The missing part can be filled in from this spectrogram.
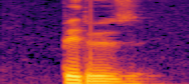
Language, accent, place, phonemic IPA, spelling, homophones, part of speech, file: French, France, Lyon, /pe.tøz/, péteuse, péteuses, adjective / noun, LL-Q150 (fra)-péteuse.wav
- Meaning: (adjective) feminine singular of péteux; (noun) female equivalent of péteur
